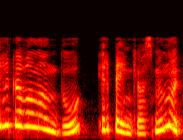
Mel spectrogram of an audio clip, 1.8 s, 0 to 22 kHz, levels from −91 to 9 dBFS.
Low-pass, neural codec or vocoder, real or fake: 7.2 kHz; none; real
